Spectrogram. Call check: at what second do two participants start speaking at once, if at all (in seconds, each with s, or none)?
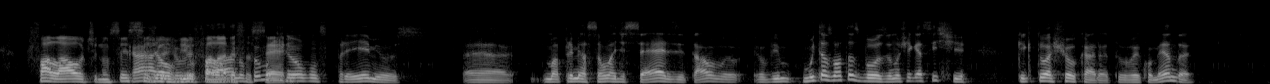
1.3 s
